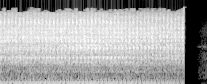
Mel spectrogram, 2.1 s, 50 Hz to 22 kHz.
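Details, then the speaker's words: Audi A5 1.8 TFSI after engine overhaul for uneven running, oil burning, leaks and worn timing, first start after rebuild: steady, even low idle with a smooth hum, no knocks or misses before shutoff; engine runs very nicely. "i motor chodzi I powiem wam że bardzo bardzo ładny krótko dobrze"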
